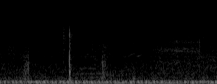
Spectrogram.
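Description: Footsteps on rock: a few sharp knocks and scuffs of shoes on boulders, over a steady low rumble.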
